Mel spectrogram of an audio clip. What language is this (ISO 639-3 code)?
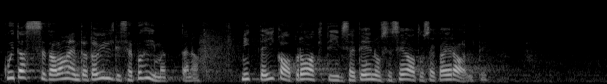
est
